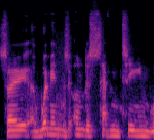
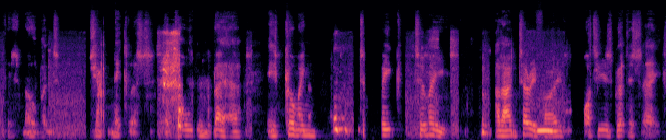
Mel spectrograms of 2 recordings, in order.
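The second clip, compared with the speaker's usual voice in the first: on-air commentator's stage whisper; 4 dB louder than usual. Retelling own live golf commentary on radio: imitating whispered commentary. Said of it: "I'm whispering when all of a sudden".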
